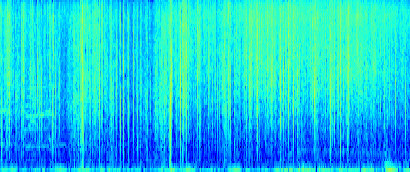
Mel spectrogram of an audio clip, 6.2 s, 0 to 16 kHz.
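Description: Vinyl 45 rpm record surface noise after the song ends: a steady crackle and hiss with scattered clicks, the stylus tracking the lead-out groove near the label. A faint last note fades out within the first second, and there are a couple of louder pops, one about two and a half seconds in and one near the end.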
